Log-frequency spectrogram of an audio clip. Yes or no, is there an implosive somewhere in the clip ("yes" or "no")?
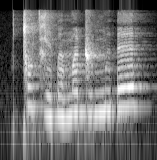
yes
